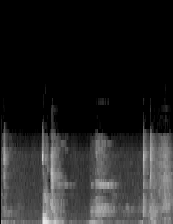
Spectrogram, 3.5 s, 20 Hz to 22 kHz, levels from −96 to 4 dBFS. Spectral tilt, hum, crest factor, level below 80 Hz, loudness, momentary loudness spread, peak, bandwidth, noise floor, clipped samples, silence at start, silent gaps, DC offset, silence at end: -4.5 dB/octave; none; 22 dB; -50 dBFS; -21 LUFS; 25 LU; -2 dBFS; 9.4 kHz; -54 dBFS; under 0.1%; 0.05 s; none; under 0.1%; 0 s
